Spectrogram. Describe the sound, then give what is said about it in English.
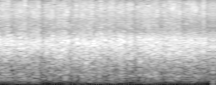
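An audience applauds a guest with steady, dense clapping from many hands, holding an even level without pause throughout. “I want to give you an applause first and foremost.”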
